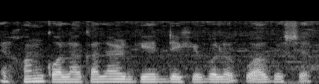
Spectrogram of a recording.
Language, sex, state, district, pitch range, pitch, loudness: Assamese, male, Assam, Sonitpur, 115-125 Hz, 120 Hz, -17 LUFS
